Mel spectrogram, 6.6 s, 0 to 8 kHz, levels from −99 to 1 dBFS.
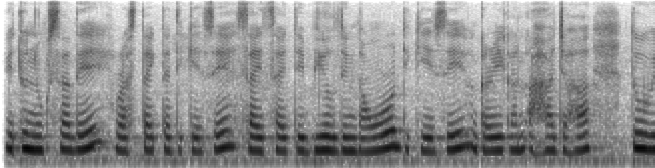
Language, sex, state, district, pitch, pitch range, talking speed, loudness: Nagamese, female, Nagaland, Dimapur, 215 Hz, 210-235 Hz, 185 wpm, -15 LUFS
